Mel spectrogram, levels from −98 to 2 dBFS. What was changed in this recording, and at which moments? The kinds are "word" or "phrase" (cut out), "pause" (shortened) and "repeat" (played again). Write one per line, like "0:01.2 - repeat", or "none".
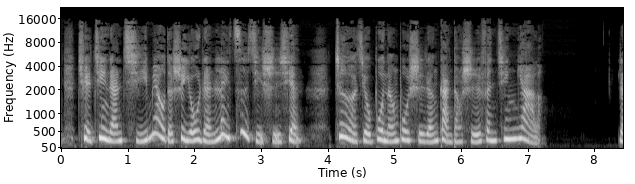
none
